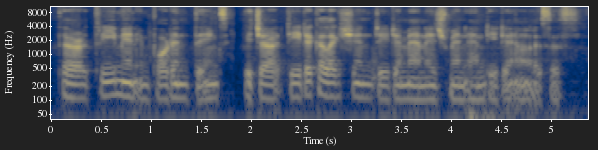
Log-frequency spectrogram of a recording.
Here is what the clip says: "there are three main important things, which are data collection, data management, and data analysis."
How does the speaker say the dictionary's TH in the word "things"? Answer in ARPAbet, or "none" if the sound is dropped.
T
